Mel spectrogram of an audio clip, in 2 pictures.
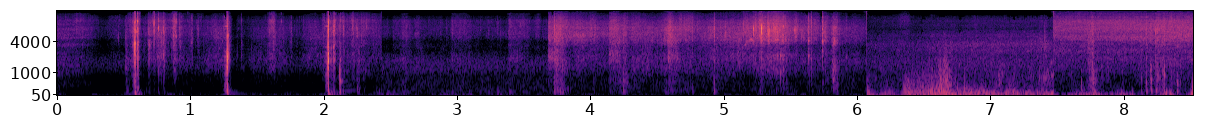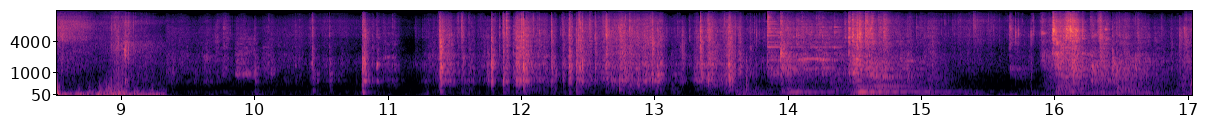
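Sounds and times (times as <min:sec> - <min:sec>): dry branches snapping: 0:03.7 - 0:06.0
wood creaking: 0:09.7 - 0:17.0.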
